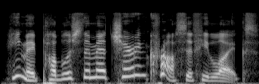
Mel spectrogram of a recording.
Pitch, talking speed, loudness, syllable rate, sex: 275 Hz, 230 wpm, -17 LUFS, 5.2 syllables/s, female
